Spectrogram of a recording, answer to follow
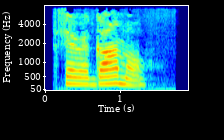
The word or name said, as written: ferragamo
